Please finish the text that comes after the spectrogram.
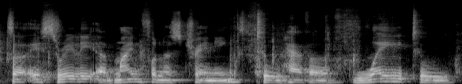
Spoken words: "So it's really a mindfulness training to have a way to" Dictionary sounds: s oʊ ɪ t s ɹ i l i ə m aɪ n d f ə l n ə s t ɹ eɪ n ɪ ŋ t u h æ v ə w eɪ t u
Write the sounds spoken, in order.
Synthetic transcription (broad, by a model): s oʊ ɪ t s ɹ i l i ə m aɪ n d f ə l n ə s t ɹ eɪ n ɪ ŋ t u h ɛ v ə w eɪ t u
